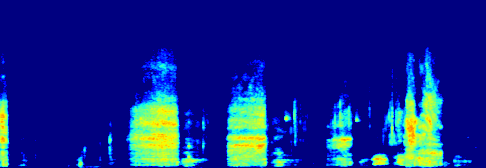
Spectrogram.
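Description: Close-miked chewing and mouth sounds of a man eating smoked pork, kidney beans and rice by hand, with several loud breaths.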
